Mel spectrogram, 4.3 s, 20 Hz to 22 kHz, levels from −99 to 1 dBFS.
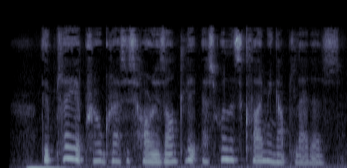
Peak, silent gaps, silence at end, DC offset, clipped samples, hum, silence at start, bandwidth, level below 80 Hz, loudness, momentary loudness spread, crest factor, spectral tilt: -24 dBFS; none; 0 s; under 0.1%; under 0.1%; none; 0.1 s; 11.5 kHz; -70 dBFS; -45 LUFS; 11 LU; 22 dB; -3.5 dB/octave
